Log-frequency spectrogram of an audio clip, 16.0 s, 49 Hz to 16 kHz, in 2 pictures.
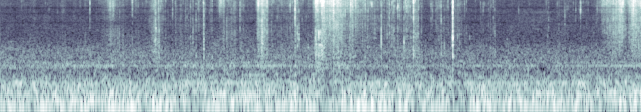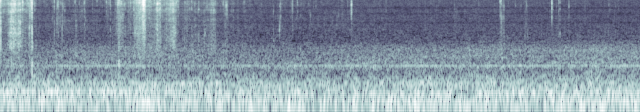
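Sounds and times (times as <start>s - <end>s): low steady rumble: 0.0s - 16.0s
soft rustles: 1.1s - 11.8s.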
